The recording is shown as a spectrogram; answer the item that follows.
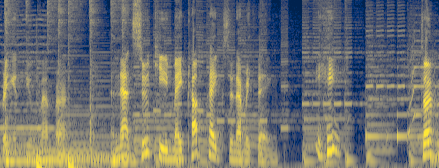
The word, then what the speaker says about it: Natsuki: How do you pronounce it? Natsuki? Sayori? Teach me. Natsuki, Sayori, Monika, Yuri.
